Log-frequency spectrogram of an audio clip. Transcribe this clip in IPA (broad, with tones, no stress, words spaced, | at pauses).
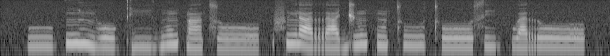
uː˨kĩ˦ɲoː˨kʼiː˨ ɡʷũ˦k͡pã˨t͡soː˨ | fĩ˦ɾa˨ra˨d͡ʒũ˦ kũ˦tʰuː˦ tʰoː˨si˨ kʷa˨roː˨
